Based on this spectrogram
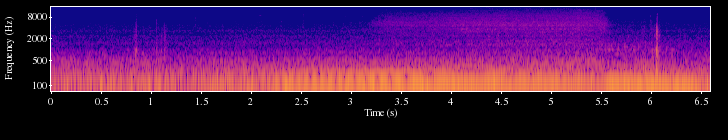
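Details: Humming/whining harmonic noise from a Dodge SRT-4 Neon whenever the steering wheel is turned any amount off center while driving; low steady drone over road noise, owner suspects a bad wheel bearing, unconfirmed.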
